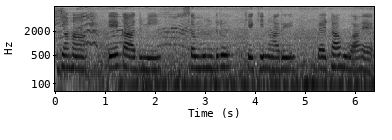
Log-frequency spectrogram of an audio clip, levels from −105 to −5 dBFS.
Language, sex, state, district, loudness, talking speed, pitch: Hindi, female, Haryana, Jhajjar, -14 LUFS, 85 wpm, 110 Hz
